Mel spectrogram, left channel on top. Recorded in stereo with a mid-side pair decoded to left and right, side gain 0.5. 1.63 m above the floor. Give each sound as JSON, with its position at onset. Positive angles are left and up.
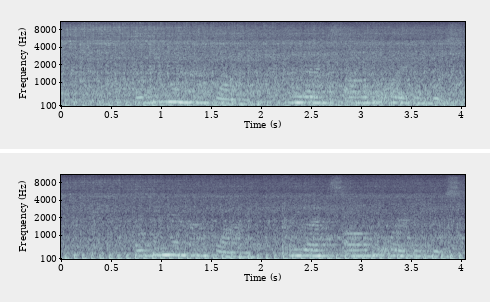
{"t": 0.7, "sound": "a woman speaking", "azimuth_deg": 5, "distance_m": 4.0}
